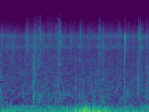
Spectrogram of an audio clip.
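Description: Low rumble of wind and handling noise on a handheld camera's microphone as it is moved, with a heavier thudding burst about a second in.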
